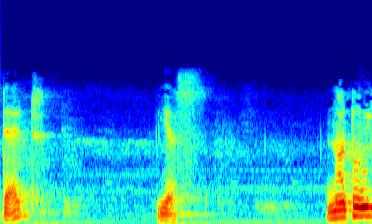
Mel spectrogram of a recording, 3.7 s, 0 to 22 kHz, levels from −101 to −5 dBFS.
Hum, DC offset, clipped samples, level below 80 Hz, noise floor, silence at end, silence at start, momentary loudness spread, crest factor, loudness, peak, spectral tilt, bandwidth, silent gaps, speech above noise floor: none; under 0.1%; under 0.1%; -56 dBFS; -54 dBFS; 0 s; 0.05 s; 25 LU; 18 dB; -19 LUFS; -2 dBFS; -11 dB/octave; 5.2 kHz; none; 38 dB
